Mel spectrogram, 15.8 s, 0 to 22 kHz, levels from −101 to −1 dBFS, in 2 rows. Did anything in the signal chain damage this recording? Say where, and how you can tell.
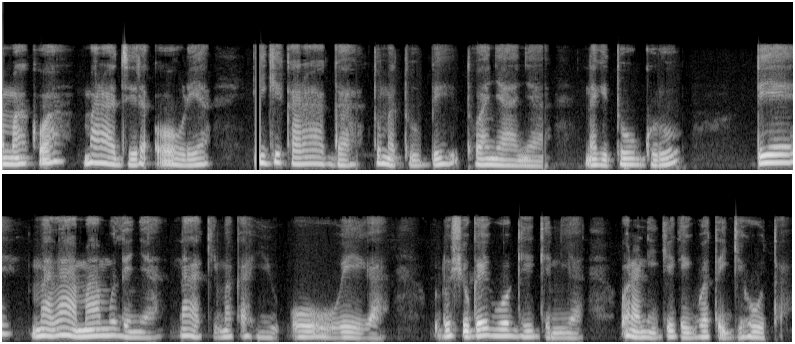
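Yes. Unconcealed Bluetooth headset packet loss on the headset-to-phone link leaves holes at 2.53–2.58 s, 3.54 s and 5.40–5.43 s. The waveform shows flat gaps with sheer edges. The spectrogram shows blank vertical slots with abrupt edges, because nothing fills in the missing packets.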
